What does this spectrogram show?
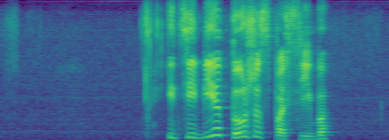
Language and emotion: Russian, positive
